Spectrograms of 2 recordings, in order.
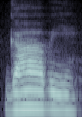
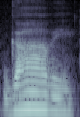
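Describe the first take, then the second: First: The name is said softly and warmly. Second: The same.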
